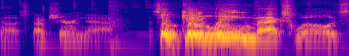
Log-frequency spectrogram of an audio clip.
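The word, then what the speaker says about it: Ghislaine: So Gaelen Maxwell is how you pronounce her name.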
